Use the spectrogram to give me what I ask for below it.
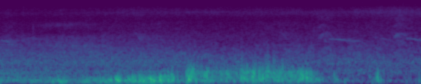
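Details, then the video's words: A tricolored heron, which makes a lot of noise when it flies and when it catches something, gives low, hoarse, guttural croaks in an uneven run for about two seconds, over steady wind noise. "A Tri Colored Heron Makes Noise"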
